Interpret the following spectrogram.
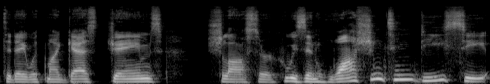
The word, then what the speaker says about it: Schlosser: your name proper James schlasser so you did and that's actually really impressive because people will say it wrong 10 different times but it's yeah schlasser is the correct way to say it and so okay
